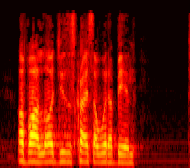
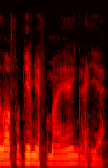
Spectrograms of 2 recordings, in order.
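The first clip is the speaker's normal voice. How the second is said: soft, lower humble prayer; quiet prayer; 5 semitones lower, 16 dB quieter than usual. Retold or imitated. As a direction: pray it low and hushed. Retold prayer for forgiveness.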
